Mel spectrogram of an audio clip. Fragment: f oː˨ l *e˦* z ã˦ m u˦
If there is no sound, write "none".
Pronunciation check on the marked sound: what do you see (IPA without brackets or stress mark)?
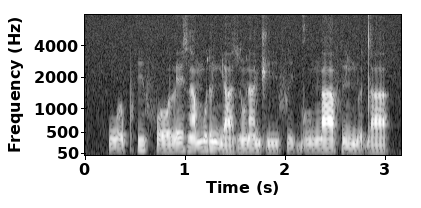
e˦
